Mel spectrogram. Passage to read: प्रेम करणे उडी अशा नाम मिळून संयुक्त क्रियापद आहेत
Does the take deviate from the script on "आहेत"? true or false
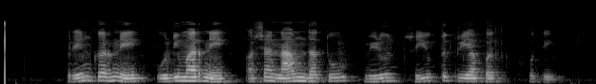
true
